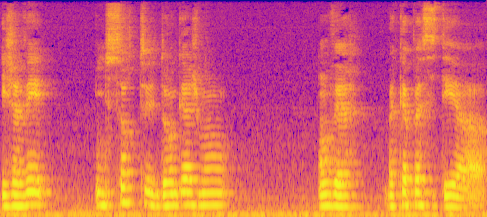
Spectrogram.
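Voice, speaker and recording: Monotone, flat intonation at a fairly slow pace, with audible room echo and noticeable background noise. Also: woman. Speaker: vlogger sharing personal reflections. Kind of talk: unprepared personal monologue. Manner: halting, searching for words.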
